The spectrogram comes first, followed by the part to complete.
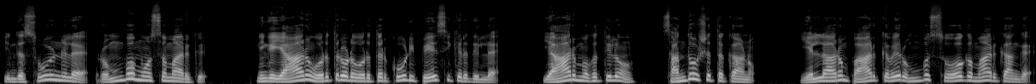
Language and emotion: Tamil, sad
